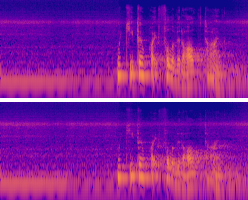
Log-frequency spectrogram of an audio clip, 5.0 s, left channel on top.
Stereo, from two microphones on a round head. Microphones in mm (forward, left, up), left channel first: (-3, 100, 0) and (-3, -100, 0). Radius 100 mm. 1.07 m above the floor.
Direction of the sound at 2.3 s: 45° left (ahead or behind).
